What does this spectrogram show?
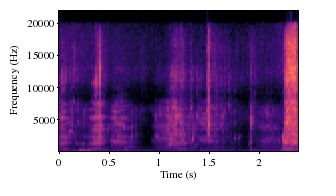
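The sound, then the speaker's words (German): Water drips and trickles in short, irregular splashes, with a soft continuous wash of liquid underneath and a louder splash near the end. A person is wading into cold water until fully submerged. “Uh, und jetzt alles unter Wasser.”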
